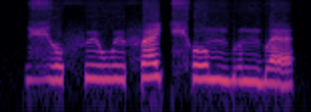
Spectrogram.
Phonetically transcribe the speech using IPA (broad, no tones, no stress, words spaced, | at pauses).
ʑofywyfæ t͡ɕʰombømbæ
